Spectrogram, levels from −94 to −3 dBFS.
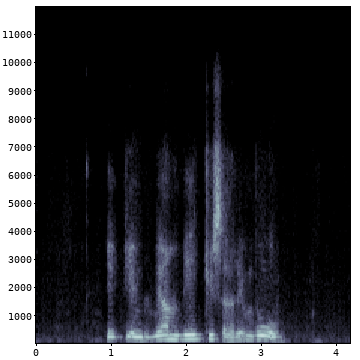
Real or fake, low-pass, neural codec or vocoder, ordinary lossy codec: fake; 7.2 kHz; codec, 16 kHz, 2 kbps, FreqCodec, smaller model; Opus, 16 kbps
